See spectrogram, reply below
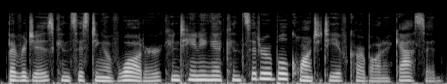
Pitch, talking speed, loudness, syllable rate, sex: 185 Hz, 150 wpm, -17 LUFS, 6.6 syllables/s, female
